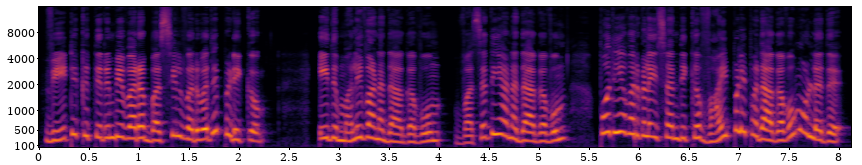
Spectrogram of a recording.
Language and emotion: Tamil, happy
